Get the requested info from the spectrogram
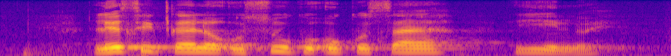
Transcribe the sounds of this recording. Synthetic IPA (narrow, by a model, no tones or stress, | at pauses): lesiǀɛlɔʔusukʼuʔokʼusa | jiːnwɛ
